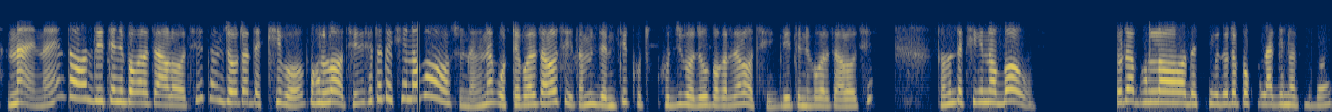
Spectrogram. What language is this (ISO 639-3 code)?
ori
